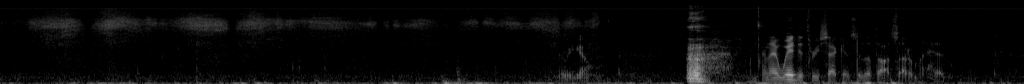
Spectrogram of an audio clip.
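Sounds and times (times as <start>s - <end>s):
writing being erased from a board: 0.0s - 6.1s
speech: 7.8s - 9.6s.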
